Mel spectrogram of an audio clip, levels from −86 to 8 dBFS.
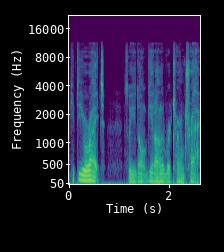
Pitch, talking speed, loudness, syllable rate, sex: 95 Hz, 275 wpm, -17 LUFS, 5.8 syllables/s, male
